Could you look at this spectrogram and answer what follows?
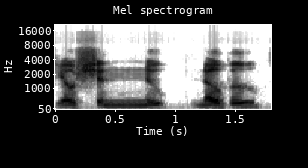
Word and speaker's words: Yoshinobu: I guess it's pronounced Yoshinobu, maybe, Yamamoto.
